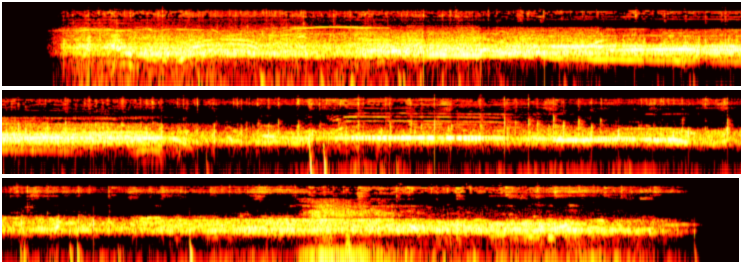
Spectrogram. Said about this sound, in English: But, you know, people are standing for that last pitch. They know McGee's got two strikes. And, you know, the crowd is ready to just cheer on the win.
